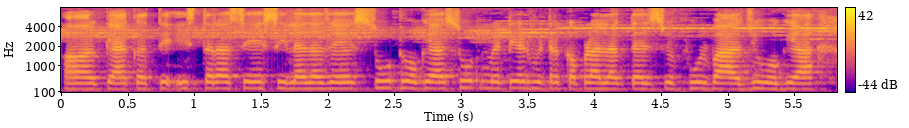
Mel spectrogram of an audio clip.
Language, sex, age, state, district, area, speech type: Hindi, female, 30-45, Uttar Pradesh, Mirzapur, rural, spontaneous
